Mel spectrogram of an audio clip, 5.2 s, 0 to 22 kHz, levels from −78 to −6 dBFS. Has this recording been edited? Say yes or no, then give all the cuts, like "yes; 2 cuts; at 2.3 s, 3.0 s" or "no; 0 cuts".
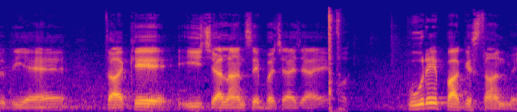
yes; 1 cut; at 3.5 s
